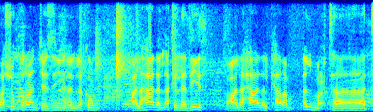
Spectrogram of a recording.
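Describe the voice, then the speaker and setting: A man with a Saudi accent speaks at a fairly slow pace. Noticeable background noise and audible room echo surround him. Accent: Saudi Gulf Arabic. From Saudi Arabia. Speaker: travel vlogger. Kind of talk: travel vlog. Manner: animated.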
